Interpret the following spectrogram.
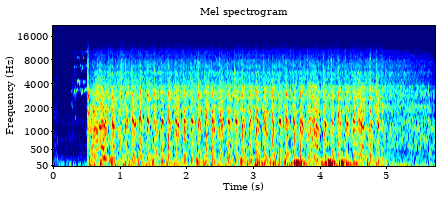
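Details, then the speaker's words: Holden VL Commodore cranks steadily about three turns a second for five seconds but never fires, despite fuel now priming the rail; owner suspects plugs or clogged injectors, not confirmed. "maybe it needs plugs or maybe it needs a new set of injectors maybe they're clogged doesn't even seem to want to fire though"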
